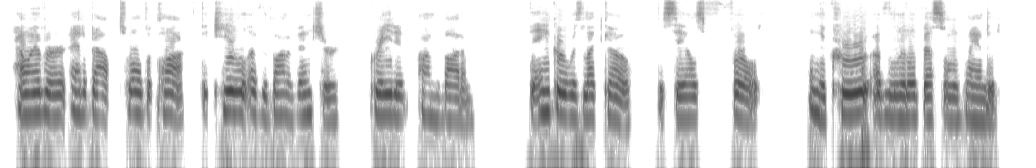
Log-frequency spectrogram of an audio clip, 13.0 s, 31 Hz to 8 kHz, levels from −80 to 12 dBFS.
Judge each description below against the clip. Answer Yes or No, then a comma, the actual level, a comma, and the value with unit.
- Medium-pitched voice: Yes, medium, 175 Hz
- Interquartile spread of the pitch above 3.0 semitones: No, narrow, 2.4 semitones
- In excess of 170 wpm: No, average, 140 wpm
